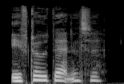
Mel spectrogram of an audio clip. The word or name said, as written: EFTERUDDANNELSEN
